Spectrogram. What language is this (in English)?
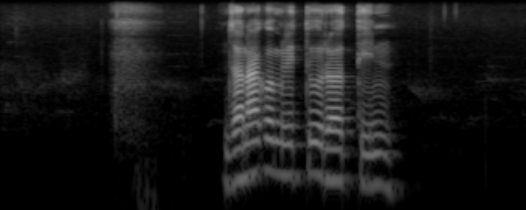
Nepali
